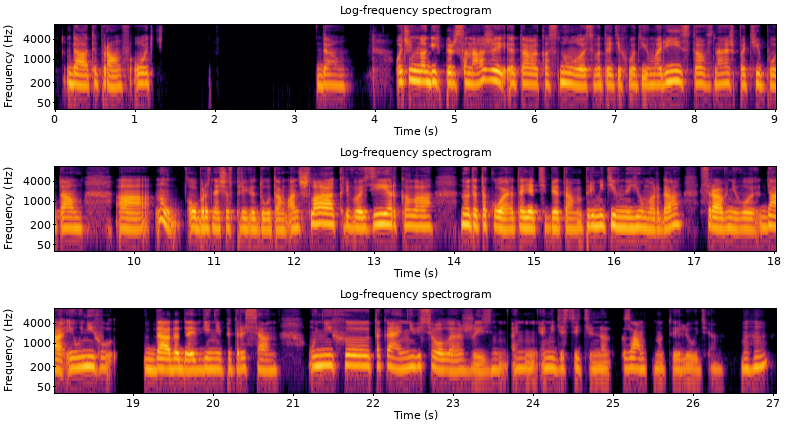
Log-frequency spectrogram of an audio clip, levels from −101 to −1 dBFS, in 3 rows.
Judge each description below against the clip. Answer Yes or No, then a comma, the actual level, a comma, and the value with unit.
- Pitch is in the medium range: Yes, medium, 170 Hz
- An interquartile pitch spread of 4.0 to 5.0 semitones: No, average, 3.0 semitones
